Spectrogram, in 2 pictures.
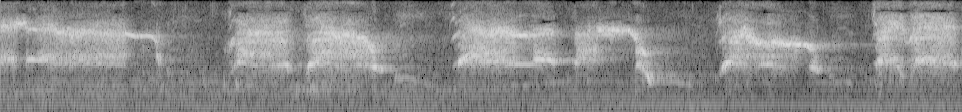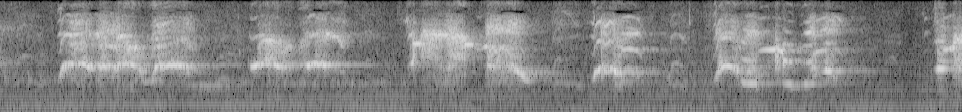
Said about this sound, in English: This is the first time we really get to hear her scream. She has a couple of little ones earlier on, but this is the...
